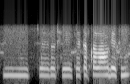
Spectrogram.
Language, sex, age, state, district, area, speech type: Hindi, female, 18-30, Uttar Pradesh, Prayagraj, rural, conversation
